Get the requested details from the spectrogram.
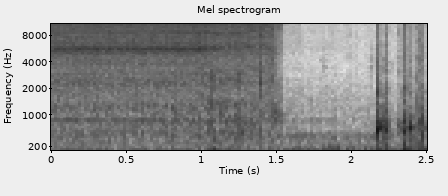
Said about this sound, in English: I'm gonna drill a couple of holes in here, as starter holes,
